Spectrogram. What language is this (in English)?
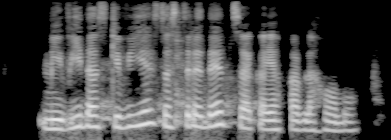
Esperanto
